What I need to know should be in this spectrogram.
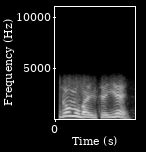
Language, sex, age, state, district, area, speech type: Hindi, female, 30-45, Uttar Pradesh, Prayagraj, urban, conversation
